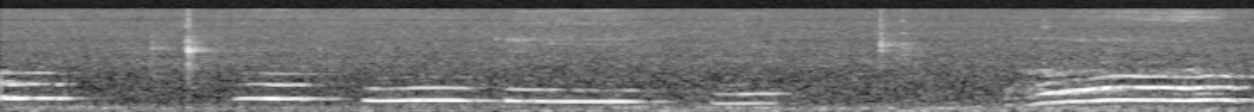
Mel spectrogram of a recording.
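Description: A toddler singing a tune without clear words: a few long held notes, some sliding up into the note, in short phrases with pauses between, the last phrase swooping up near the end.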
